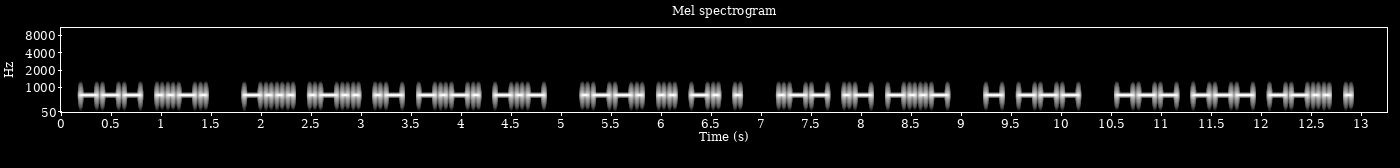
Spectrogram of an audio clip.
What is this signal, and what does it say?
Morse code, heard as a keyed tone, about 22 wpm, 700 Hz. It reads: OF BLACK PINE WAX TO OOZE
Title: Pangram Challenge v2 - 22wpm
